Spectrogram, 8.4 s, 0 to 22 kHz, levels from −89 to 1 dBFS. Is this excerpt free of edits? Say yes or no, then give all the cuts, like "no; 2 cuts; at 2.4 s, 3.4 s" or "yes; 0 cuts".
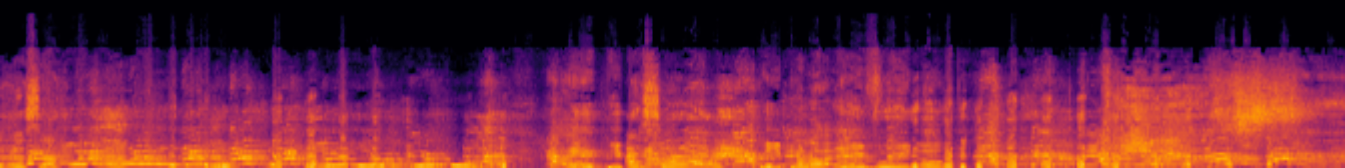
yes; 0 cuts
